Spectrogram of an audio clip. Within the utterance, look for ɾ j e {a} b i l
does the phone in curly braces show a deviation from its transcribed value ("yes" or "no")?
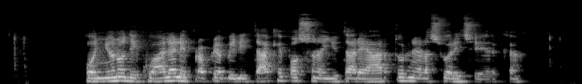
no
